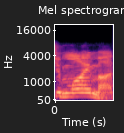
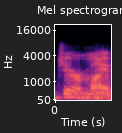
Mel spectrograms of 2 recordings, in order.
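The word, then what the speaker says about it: Jemimah: this ha means reverse and it's jamaa not Jeremiah but okay anyway all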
